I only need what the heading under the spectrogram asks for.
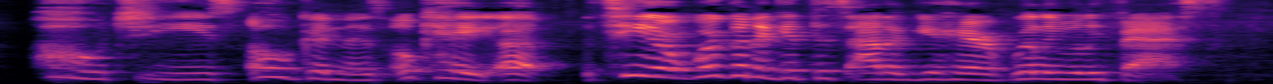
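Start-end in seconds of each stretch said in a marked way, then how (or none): none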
